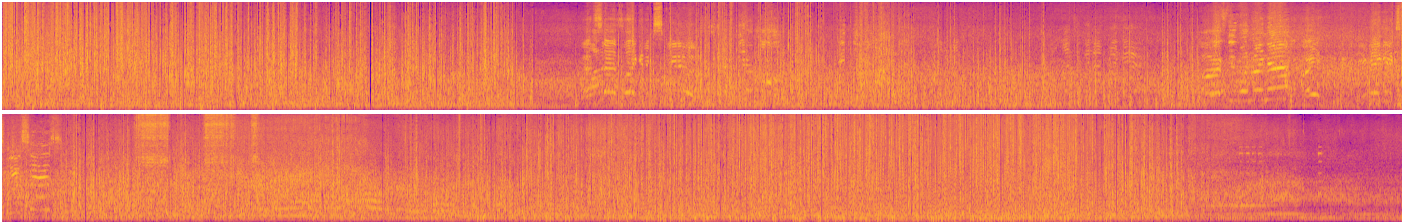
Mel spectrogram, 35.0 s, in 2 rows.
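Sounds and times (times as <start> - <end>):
car engine at full throttle: 0.0 - 35.0
wind and road noise: 0.0 - 35.0.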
